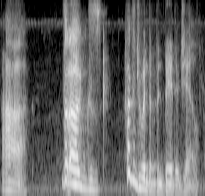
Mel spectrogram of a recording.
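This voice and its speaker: Man as a husky, dim goblin captive. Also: medium pitch, wildly swooping pitch, bright, forceful tone, full character voice. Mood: puzzled, curious. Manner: simple broken phrasing, slow.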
